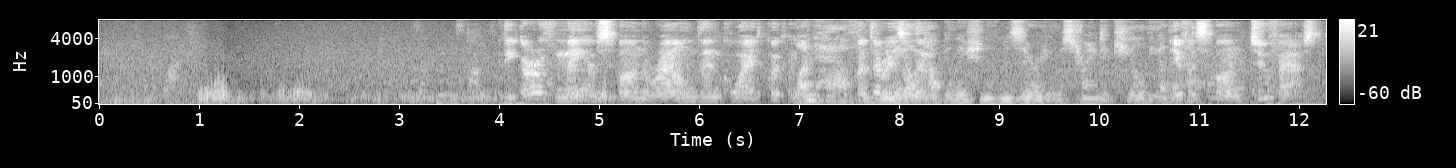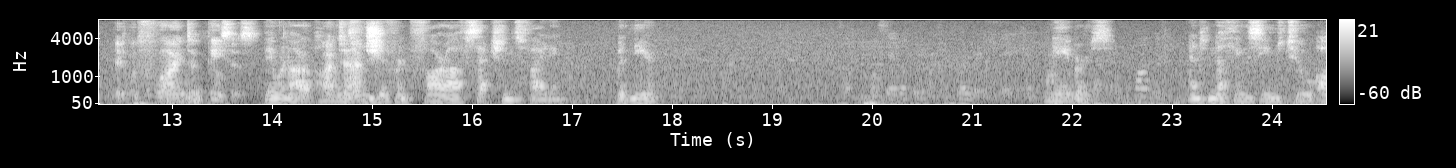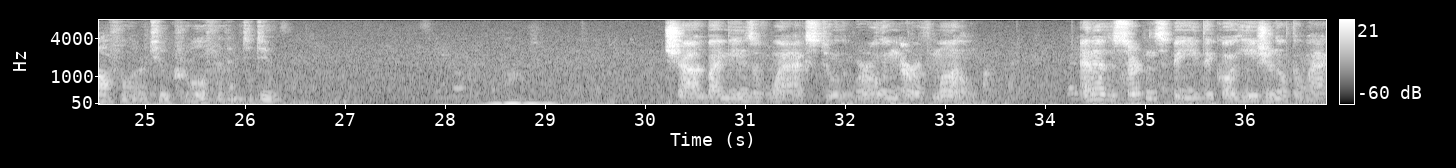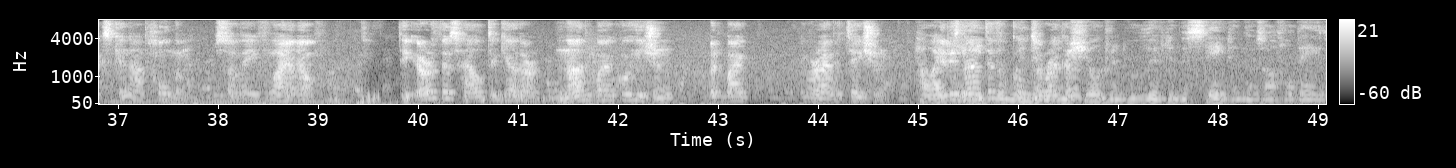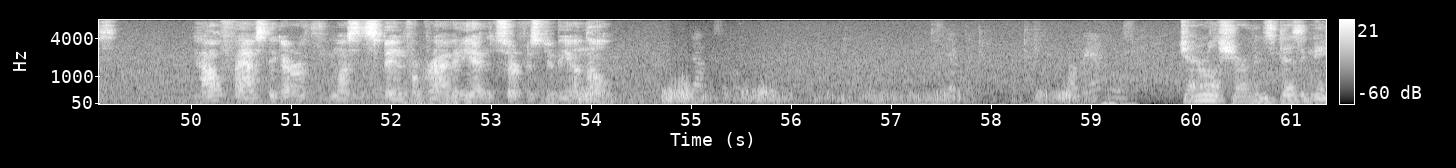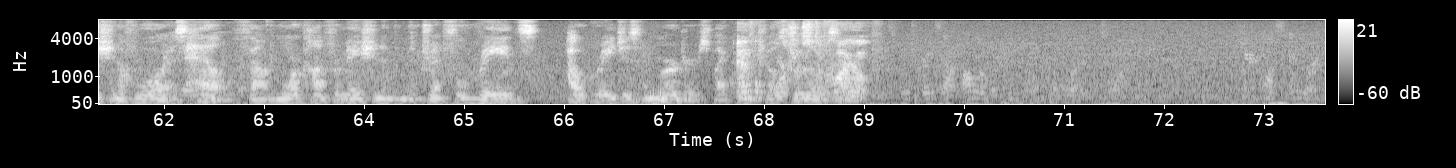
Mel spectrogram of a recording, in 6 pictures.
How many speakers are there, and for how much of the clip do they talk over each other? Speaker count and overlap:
3, about 40%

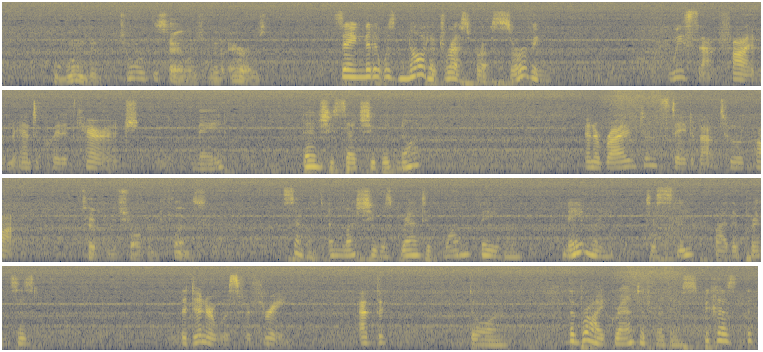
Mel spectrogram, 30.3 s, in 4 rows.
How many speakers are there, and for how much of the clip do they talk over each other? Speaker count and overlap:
3, no overlap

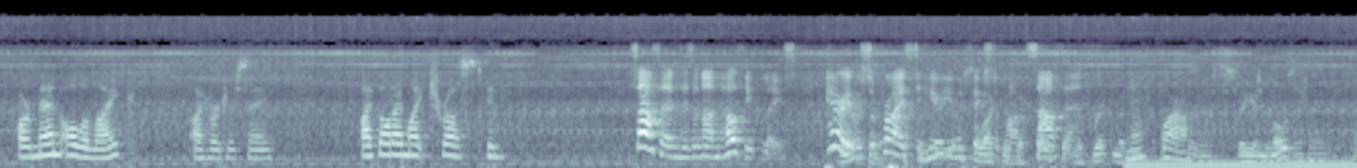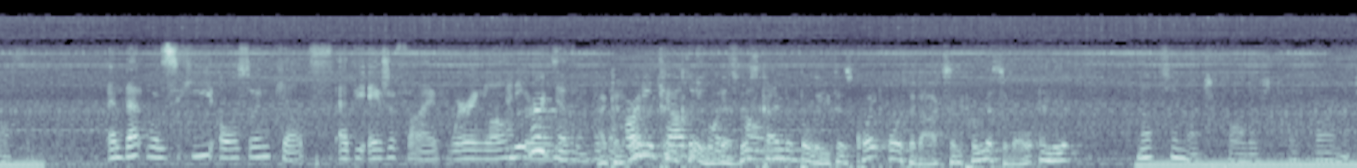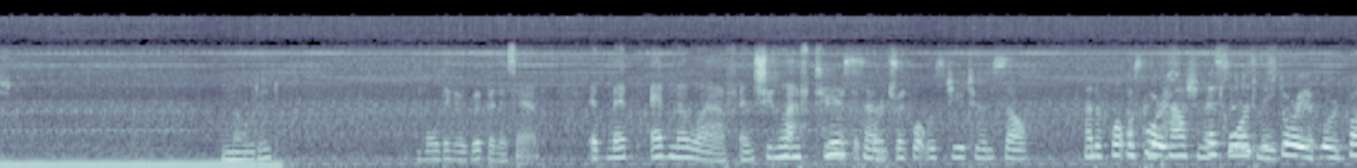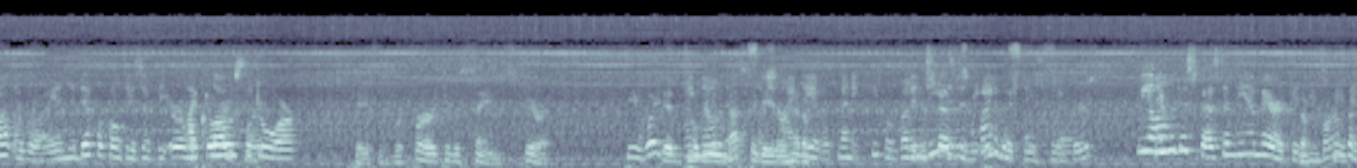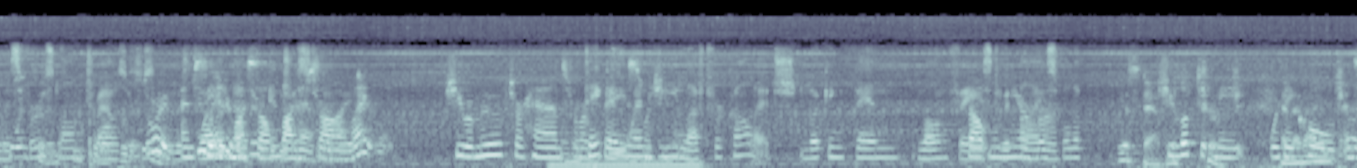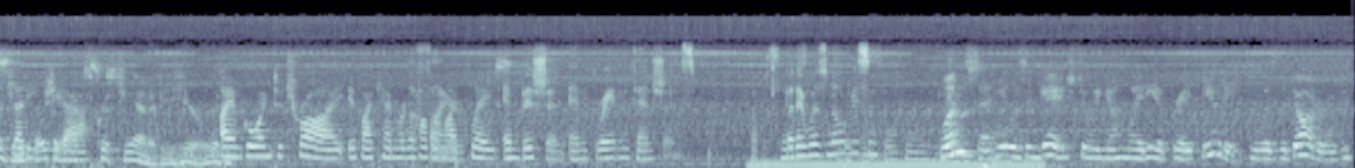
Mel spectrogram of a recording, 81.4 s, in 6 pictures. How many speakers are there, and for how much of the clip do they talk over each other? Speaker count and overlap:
7, about 38%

